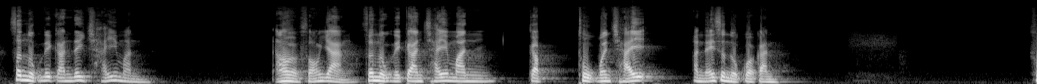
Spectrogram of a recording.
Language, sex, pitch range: Thai, male, 130-175 Hz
